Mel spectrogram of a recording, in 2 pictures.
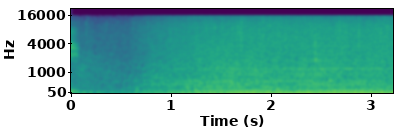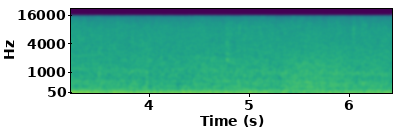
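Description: Steady, dense rain falls in The Witcher 3: Wild Hunt on Skellige, swelling in after a quiet first second into an even, continuous hiss with no talk.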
